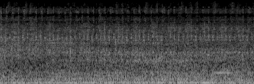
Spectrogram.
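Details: 2018 Ford Taurus turbo, owner complains of strong shaking and stumbling: lumpy, uneven idle with a repeating stumble, code P0301, cylinder 1 misfire.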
